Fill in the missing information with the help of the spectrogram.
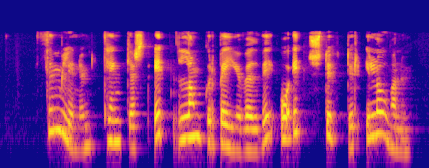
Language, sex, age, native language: Icelandic, female, 30-39, Icelandic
